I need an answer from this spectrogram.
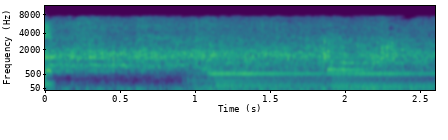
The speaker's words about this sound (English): Clap for Jesus.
